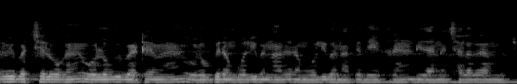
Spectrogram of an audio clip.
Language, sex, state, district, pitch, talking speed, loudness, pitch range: Hindi, male, Bihar, Muzaffarpur, 110 Hz, 345 wpm, -34 LUFS, 110-115 Hz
